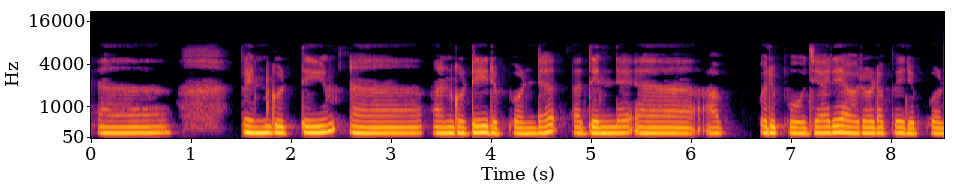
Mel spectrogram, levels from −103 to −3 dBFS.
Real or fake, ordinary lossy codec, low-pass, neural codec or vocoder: real; none; none; none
